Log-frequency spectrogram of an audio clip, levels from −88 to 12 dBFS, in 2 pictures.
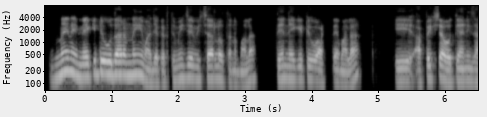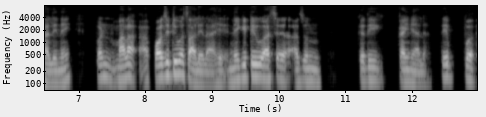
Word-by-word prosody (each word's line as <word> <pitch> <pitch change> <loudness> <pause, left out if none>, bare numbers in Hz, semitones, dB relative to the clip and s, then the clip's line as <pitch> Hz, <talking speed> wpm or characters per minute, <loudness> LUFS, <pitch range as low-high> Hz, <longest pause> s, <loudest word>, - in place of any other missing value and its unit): नाही, 185 +7 +3
नाही. 185 -4 +2
निगेटिव्ह 175 +5 +4
उदाहरण 170 0 +6
नाहीये 170 -1 0
माझ्याकडे. 105 -4 -2
तुम्ही 130 +3 -7
जे 140 0 -1
विचारलं 130 0 +2
होतं 115 -4 -5
ना 100 - -7
मला, 100 +6 -3 0.4
ते 130 - -1
निगेटिव्ह 130 -1 -3
वाटतंय 110 +1 -1
मला, 100 -1 -1 0.6
की 120 0 -2
अपेक्षा 135 +2 +1
होती 110 +2 +3
आणि 120 0 -2
झाली 105 -2 -1
नाही. 115 +5 -6 0.4
पण 145 +1 -2 0.2
मला 130 +4 +4 0.3
पॉझिटिव्हच 165 +4 +5
आलेलं 100 -1 +3
आहे. 95 +2 -6
निगेटिव्ह 145 +3 +2
असे 130 -1 0 0.2
अजून 115 0 -5 0.6
कधी 125 +1 -4 0.3
काही 110 -1 0
नाही 105 -2 -6
आलं. 95 0 -8 0.2
ते 145 0 -1 0.3
फ - - +2
130 Hz, 165 wpm, -23 LUFS, 110-145 Hz, 0.6 s, उदाहरण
